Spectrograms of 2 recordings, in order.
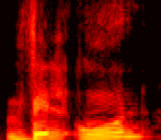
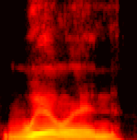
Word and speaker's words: Vilun: specifically Vilun on the German side, pronounced now Willen, as per America, because we changed the pronunciation of our name. But it used to be Vilun. Now it is Willen.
